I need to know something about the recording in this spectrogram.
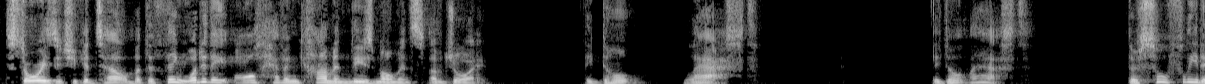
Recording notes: preached this homily on May 19, 2023 at a Date Night hosted at Sacred Heart of Jesus Catholic Church in Wadsworth, OH.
